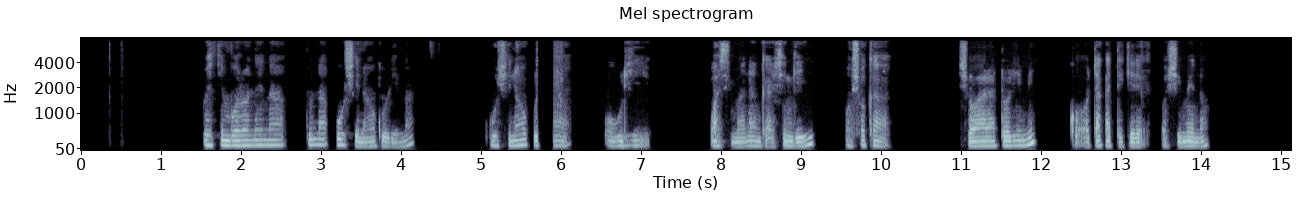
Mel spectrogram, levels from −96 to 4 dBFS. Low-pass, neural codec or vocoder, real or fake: 7.2 kHz; none; real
